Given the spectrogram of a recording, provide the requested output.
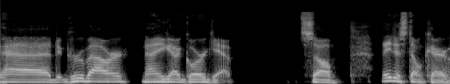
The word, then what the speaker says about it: Georgiev: It'll be interesting to see how Georgiev, is that how you pronounce it? – Sure. Georgiev.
